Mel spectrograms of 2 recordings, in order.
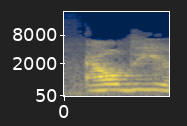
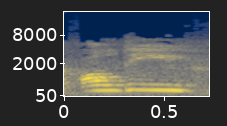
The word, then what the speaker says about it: Aldi: Anywho, the stuff I'm going to show you I picked up at Dollar Tree and Aldi, or Aldi grocery store, depending on how you pronounce it.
